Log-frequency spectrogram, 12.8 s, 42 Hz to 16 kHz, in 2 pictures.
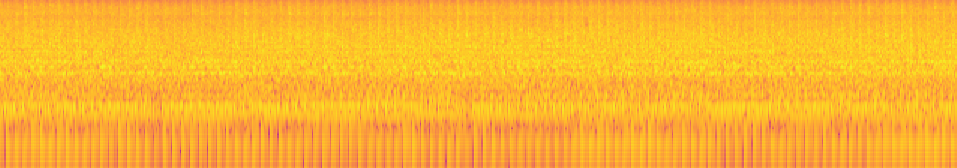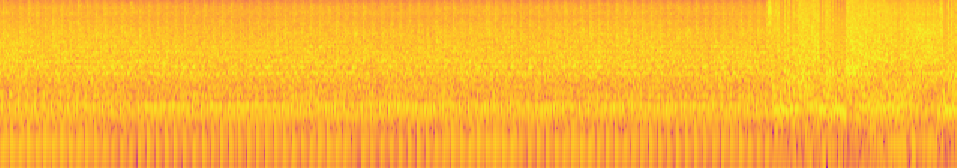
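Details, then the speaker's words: Suzuki LT-R 450 quad after CDI replacement, battery charged, air filter off, choke likely on: steady even single-cylinder thumping at constant speed with no misses or knocks; carburetor seems fine; normal idle. "i consider that successful carp doesn't seem like it has too many problems at all"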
